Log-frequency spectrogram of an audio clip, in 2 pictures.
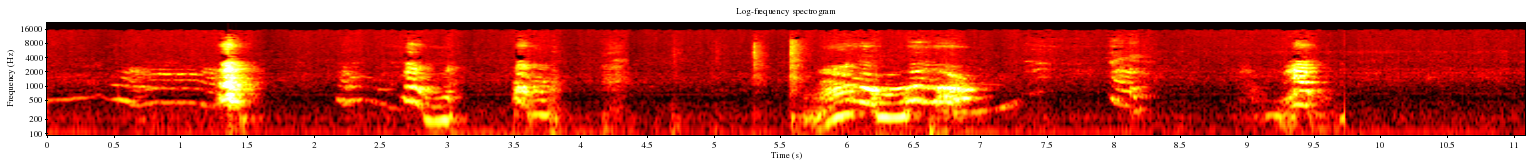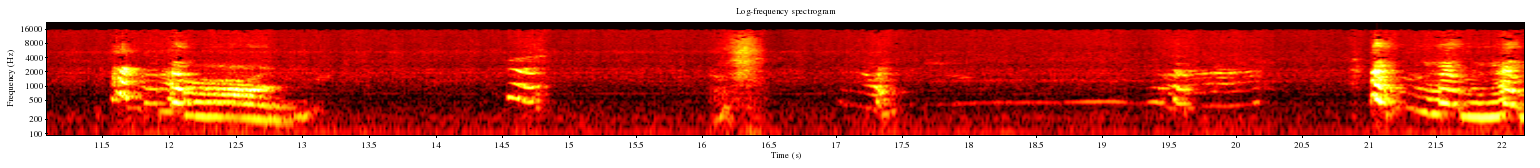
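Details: Indoor whippet being a diva, always wanting the last word: a series of short, harmonic yips, grumbles and whiny barks in irregular bursts a second or two apart, with brief quiet gaps between outbursts.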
